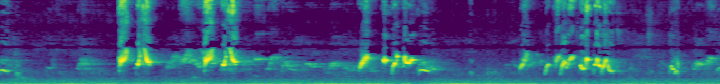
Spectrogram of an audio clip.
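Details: Indonesian-line red-whiskered bulbul giving a southern Thai folk-style song meant for tutoring young birds: loud, bright whistled phrases in rapid bursts of three or four notes, separated by short pauses, over a low steady background hum.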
